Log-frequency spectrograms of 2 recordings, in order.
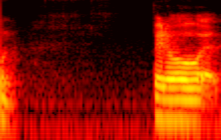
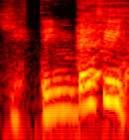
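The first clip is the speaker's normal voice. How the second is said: laughing indignation; 4 semitones higher, slower than usual. Retold or imitated. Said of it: "Y yo".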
